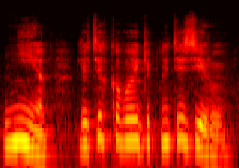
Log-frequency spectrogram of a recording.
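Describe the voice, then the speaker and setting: A reader voicing a sharp-tongued teenage girl in a storybook who speaks in a sarcastic, indignant way. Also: medium pitch, expressive, moderate pace, breathy edge, pitched above the performer's own voice.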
